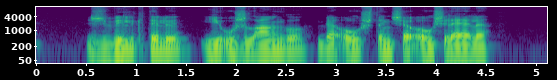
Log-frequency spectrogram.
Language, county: Lithuanian, Panevėžys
